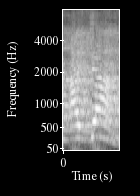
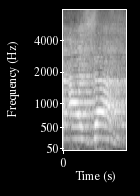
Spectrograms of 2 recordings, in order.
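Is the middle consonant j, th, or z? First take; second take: j; z. First: The middle consonant is a j sound. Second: The middle consonant is a z sound. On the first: "bukan ajan" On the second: "Bukan azan"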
